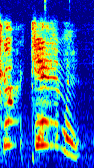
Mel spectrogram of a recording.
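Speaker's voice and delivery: high-pitched imitation of a tantrum; mock angry yelling. Teasing a friend with their imagined outburst, mock yelling. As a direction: mimic someone yelling, without full volume. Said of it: "You'd be yelling and screaming at people like".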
